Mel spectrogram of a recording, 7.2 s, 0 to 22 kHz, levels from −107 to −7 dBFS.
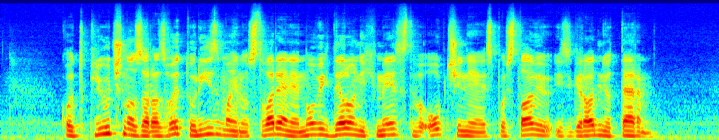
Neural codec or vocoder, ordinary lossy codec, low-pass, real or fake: vocoder, 44.1 kHz, 128 mel bands, Pupu-Vocoder; none; 19.8 kHz; fake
